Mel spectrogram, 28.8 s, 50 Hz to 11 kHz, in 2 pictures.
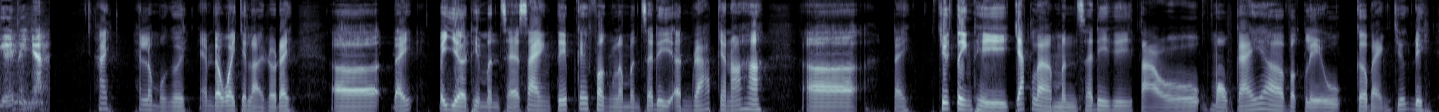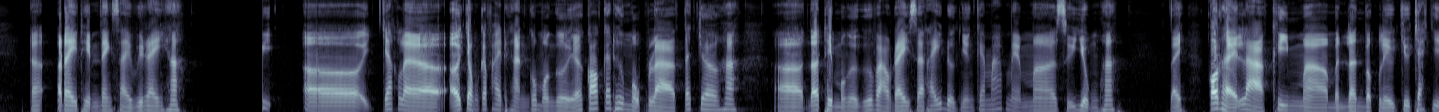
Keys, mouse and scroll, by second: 0.4 click, 4.2 alt+middle click, 5.3-5.7 scroll down 1, 5.8 alt+middle click, 6.5 click, 7.8-8.1 scroll up 1, 8.1 right click, 9.0 click, 9.4 alt+middle click, 9.9 middle click, 10.4-11.5 drag, 11.9 m, 12.7 right click, 13.1 click, 16.9 middle click, 24.2-25.3 drag.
